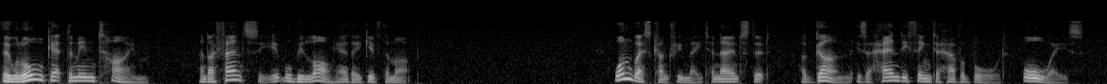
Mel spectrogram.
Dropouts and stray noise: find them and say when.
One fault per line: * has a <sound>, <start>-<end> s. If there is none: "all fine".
all fine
